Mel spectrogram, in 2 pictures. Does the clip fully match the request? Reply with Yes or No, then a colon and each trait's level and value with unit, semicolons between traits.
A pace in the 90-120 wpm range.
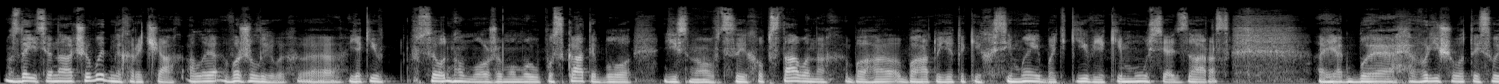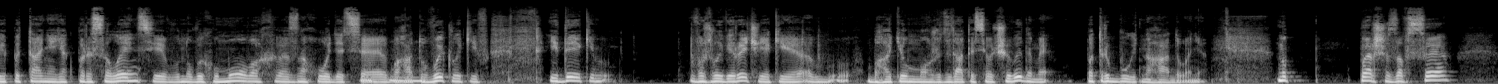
Yes: slow, 105 wpm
